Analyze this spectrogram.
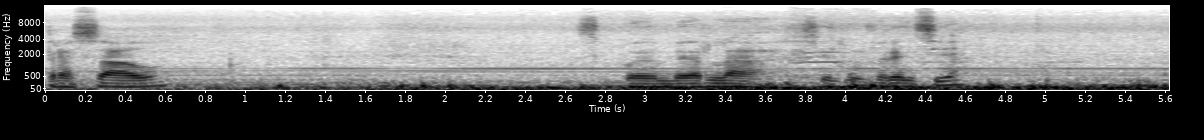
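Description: A man speaks calmly close by, explaining.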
